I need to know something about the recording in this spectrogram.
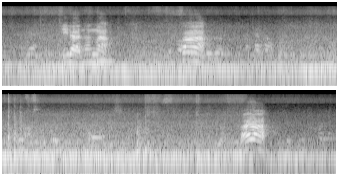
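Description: A man calls out loudly nearby in short bursts.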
